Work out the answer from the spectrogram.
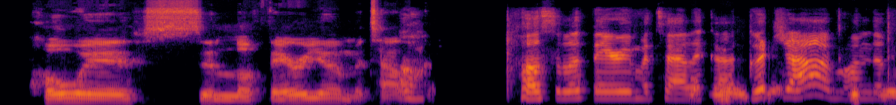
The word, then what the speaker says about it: Poecilotheria metallica: Poecilotheria metallica. Oh, Good job on the pronunciation.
